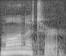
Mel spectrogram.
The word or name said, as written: monitor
